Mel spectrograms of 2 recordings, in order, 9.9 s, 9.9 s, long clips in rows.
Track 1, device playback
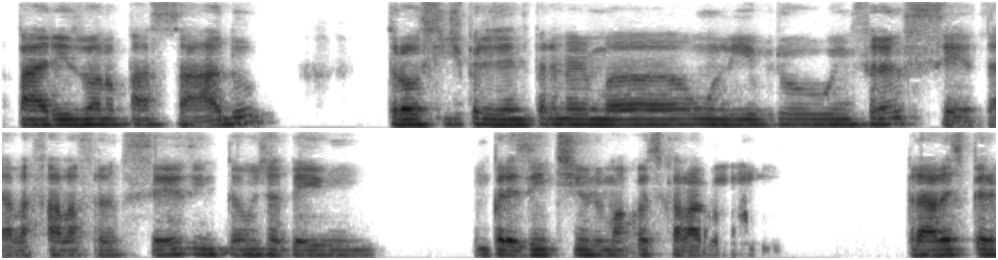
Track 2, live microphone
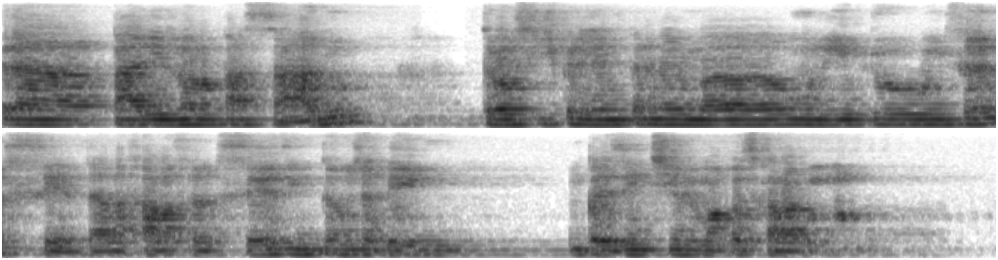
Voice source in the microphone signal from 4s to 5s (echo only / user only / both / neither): echo only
